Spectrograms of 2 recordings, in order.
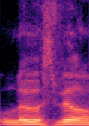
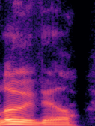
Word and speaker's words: Louisville: There was a wrestler from Louisville, Mississippi, but I don't know how to say Louisville. That ain't how I say. I say Right. Louisville. No, other way around. I say Louisville because Louisville, Kentucky. Right. And I kept introducing him from Louisville, and he's like, "It's Louisville." I'm like, "It's French. It's Louisville."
